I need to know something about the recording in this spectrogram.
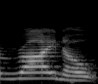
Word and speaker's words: rhino: That was a rhino. Rhino. You have to be very careful. Rhine has the silent H after the R.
